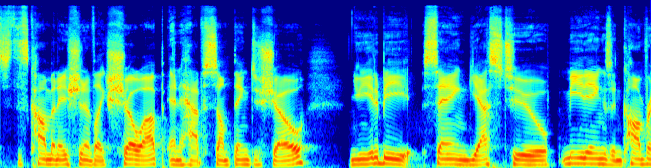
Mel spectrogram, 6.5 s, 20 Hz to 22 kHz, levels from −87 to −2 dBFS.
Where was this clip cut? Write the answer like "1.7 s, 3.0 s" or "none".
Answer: 3.4 s, 5.6 s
